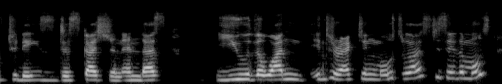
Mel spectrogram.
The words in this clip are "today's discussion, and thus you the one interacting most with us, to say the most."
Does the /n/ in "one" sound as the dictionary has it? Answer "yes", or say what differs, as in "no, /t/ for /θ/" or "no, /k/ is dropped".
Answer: yes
